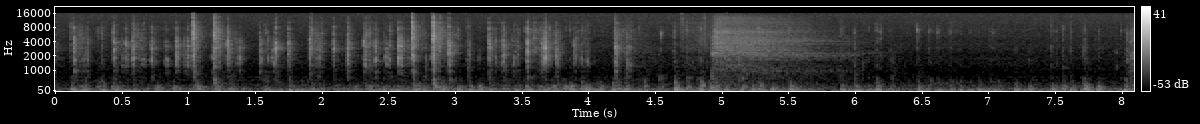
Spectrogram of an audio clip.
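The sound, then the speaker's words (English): Rapid typing on a computer keyboard, a dense, steady stream of crisp key clicks over a faint background hiss, with no voices. “So let's type it out.”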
